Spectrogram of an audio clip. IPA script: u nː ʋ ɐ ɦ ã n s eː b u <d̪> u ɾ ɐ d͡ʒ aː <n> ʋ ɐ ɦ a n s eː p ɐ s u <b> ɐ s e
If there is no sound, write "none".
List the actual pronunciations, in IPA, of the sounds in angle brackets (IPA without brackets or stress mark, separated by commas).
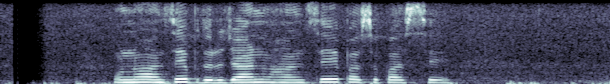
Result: d̪, n, p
